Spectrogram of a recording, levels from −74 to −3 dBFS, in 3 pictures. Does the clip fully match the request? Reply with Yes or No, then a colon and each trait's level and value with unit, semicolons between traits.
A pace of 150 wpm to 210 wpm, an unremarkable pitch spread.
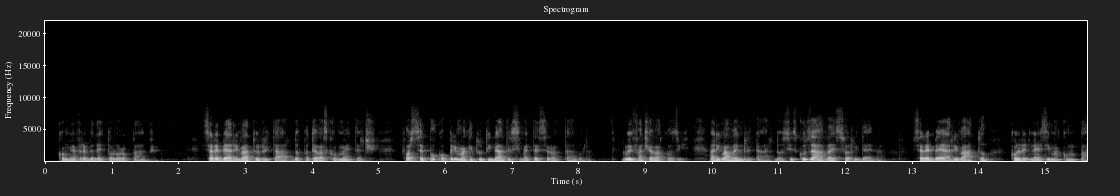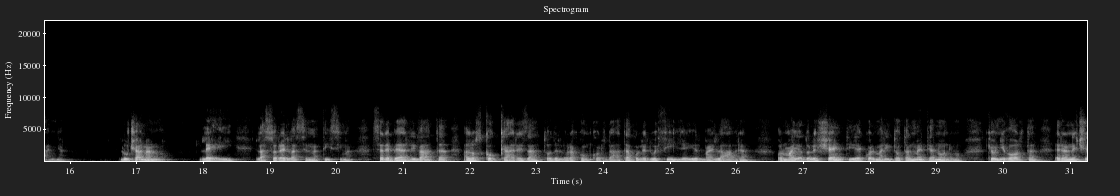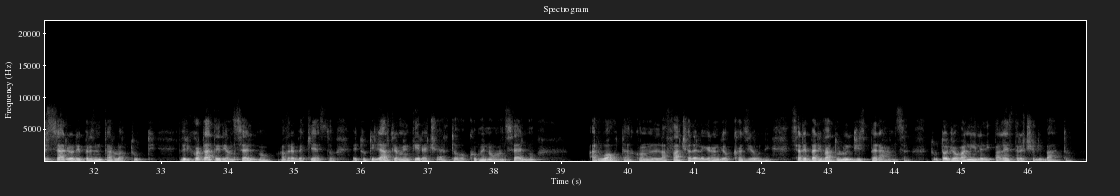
No: average, 135 wpm; average, 4.7 semitones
